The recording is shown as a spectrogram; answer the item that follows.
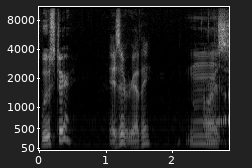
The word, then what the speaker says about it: Worcester: No, I don't think the CH is actually in it, but I know people call it Wooster.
